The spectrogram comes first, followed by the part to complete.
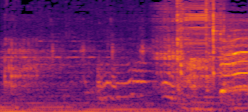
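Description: Animated film soundtrack playing through cinema speakers: soft music with a short wavering, gliding sound about a second in, then the music swelling louder near the end.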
